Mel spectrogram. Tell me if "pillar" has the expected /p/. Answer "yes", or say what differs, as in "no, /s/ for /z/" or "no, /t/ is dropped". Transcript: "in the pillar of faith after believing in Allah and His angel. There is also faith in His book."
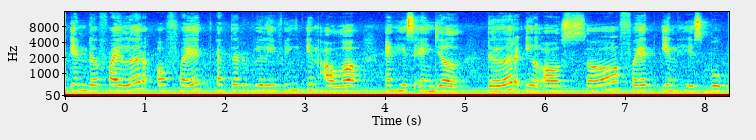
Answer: no, /f/ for /p/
